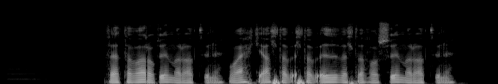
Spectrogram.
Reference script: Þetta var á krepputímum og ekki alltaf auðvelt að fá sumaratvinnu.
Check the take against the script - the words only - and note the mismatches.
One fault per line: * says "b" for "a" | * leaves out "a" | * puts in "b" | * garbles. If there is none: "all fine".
* says "sumaratvinnu" for "krepputímum"
* puts in "alltaf"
